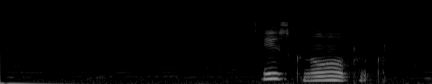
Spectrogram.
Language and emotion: Russian, sad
